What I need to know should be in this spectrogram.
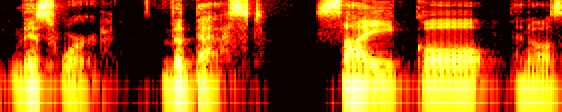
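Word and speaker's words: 最高: You're saying it with the accent at the beginning. It's not saiko, it's saiko.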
